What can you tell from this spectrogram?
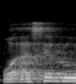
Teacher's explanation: وَأَسِرُّوا میں واو ہونٹوں کی نا تمام گلائی سے ادا کریں گے، حمزہ اقصی حلق سے بالجہر ادا ہوگا، جلدی پڑھیں گے، سین کو را سے ملائیں گے، سر سین باریک ہے، را پر ہے، رو واو مدہ ہے، 2 حلقات لمبا ہے، قو واو لین ہے، یہ 1.5 حلقت لمبا ہوتا ہے، یعنی زیادہ لمبا اس کو نہیں کرتے۔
